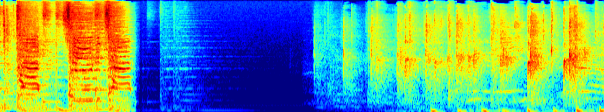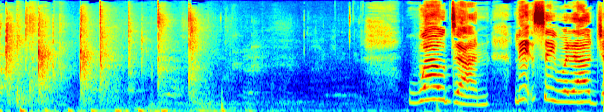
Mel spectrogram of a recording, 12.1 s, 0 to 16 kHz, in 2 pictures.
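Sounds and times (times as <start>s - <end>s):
hand clapping: 3.1s - 8.1s.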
